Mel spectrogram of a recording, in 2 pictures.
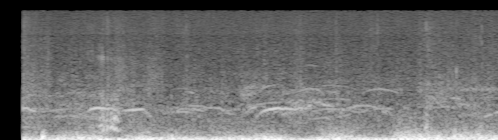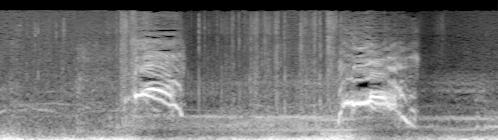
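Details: A white harp seal pup, said to be looking for its mother, gives two loud, wailing, falling cries about two seconds apart, after several seconds of low wind rumble with faint wavering calls.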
